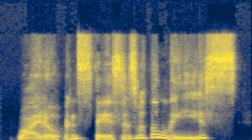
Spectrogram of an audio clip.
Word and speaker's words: Ilise: and it's Wide Open Spaces with Elise. Elise is spelled different. It's I L I S E.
